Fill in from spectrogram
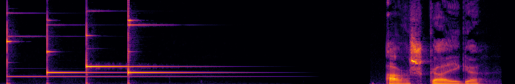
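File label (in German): "Arschgeige", German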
